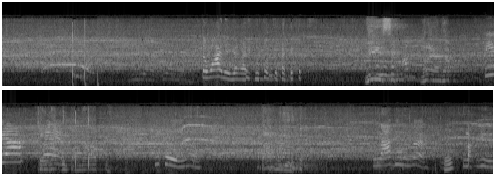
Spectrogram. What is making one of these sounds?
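A young woman laughs with delight close by.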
